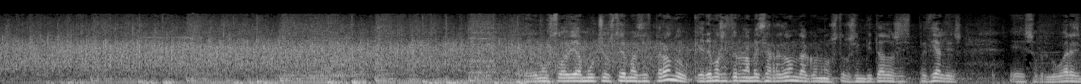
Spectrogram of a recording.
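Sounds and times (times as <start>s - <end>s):
auditorium audience applause: 0.0s - 8.2s
speech: 5.4s - 10.7s.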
